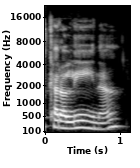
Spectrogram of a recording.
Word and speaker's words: Karolina: It's correct, Carolina. So there are no special signs or special things that it's not. Allez, I want to respect your name, The correct way is Carolina.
